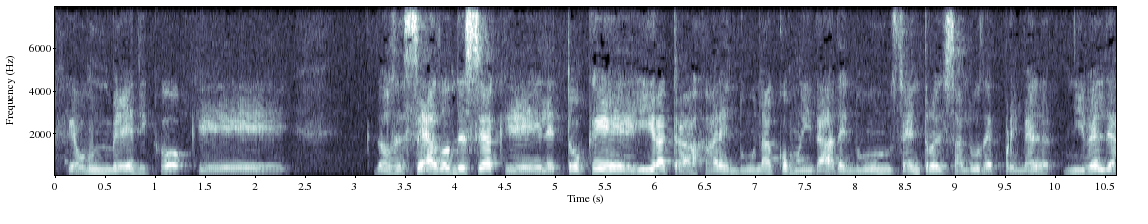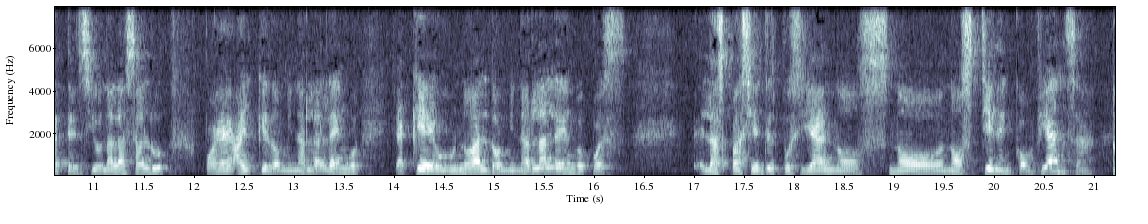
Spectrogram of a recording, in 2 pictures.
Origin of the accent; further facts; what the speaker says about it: Chenalhó, Chiapas, Mexico; soy originario de Chenaló, en una comunidad que se llama Yibeljó, y hablo la lengua tzotzil.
